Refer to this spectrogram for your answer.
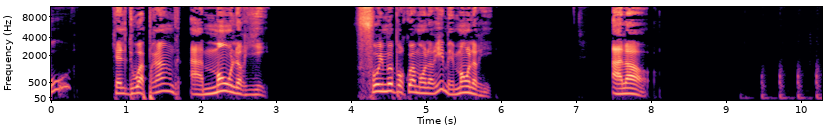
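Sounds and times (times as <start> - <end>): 
speech: 0.8 - 2.9, 4.1 - 5.9, 7.5 - 8.0
firm knocking on a door: 9.2 - 10.2.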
